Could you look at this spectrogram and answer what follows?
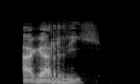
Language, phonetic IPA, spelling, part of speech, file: Occitan, [aɣaˈri], agarrir, verb, LL-Q942602-agarrir.wav
- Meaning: 1. to attack 2. to provoke 3. to agitate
